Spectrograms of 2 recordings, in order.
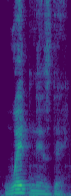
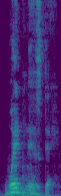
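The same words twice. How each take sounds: First: Every syllable is pronounced, giving three syllables. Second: The same.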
